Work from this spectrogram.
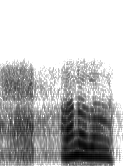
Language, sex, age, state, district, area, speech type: Kashmiri, male, 18-30, Jammu and Kashmir, Shopian, rural, conversation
